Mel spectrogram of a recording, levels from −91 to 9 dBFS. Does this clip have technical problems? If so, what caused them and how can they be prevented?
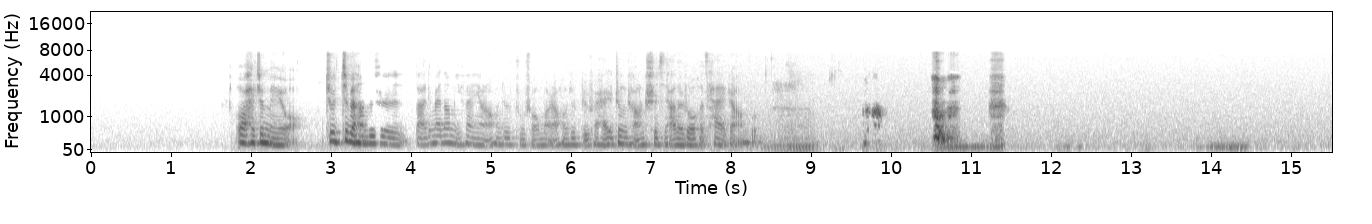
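Yes. From 3.61 to 8.27 s the automatic gain rises: the talker moves away from the microphone at about 3.5 s and the input drops by about 14 dB, so the gain control slowly adds about 14 dB to compensate. Over those 4.7 seconds the voice climbs back toward its earlier level, and the room noise swells with it, so the background grows audibly louder behind the speech. To prevent this, keep the talker at a steady distance from the microphone or give the gain control a cap on how far it can raise quiet input.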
